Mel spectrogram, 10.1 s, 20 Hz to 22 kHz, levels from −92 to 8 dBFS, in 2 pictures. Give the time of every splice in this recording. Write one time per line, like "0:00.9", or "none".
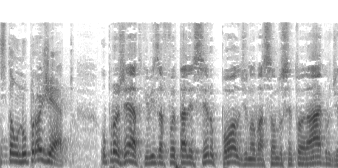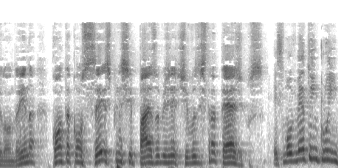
0:09.1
